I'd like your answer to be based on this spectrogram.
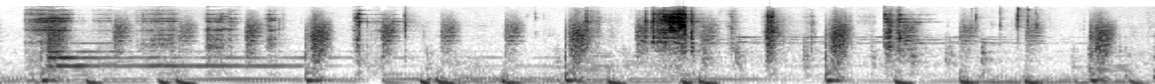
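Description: A Lezyne three-way hex wrench works loose the handlebar bolts on a bicycle, giving close, irregular bursts of clicking, ratcheting and creaking metal with short pauses between turns.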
